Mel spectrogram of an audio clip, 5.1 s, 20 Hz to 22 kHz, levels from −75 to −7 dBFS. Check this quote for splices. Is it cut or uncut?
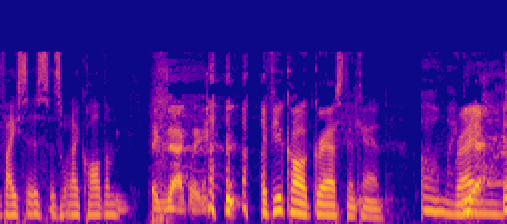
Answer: cut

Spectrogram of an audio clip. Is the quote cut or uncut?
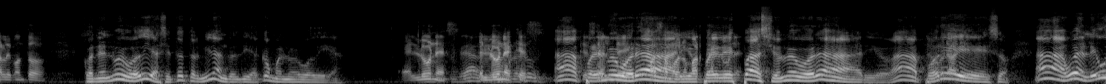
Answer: uncut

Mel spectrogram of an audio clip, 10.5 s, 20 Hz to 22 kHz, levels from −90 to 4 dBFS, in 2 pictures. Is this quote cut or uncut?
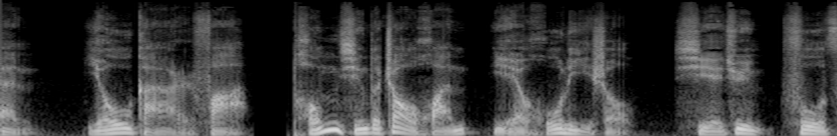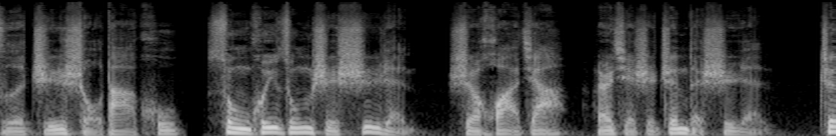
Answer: cut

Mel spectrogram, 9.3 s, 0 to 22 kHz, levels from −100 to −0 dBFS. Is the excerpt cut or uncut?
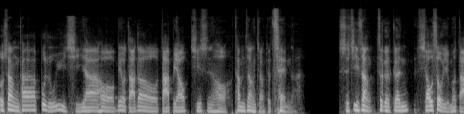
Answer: uncut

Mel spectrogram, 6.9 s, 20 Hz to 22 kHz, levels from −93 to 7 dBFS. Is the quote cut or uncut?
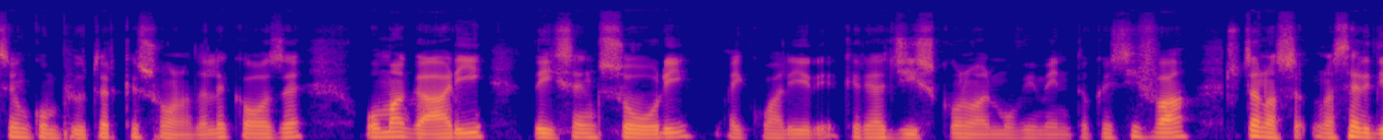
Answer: uncut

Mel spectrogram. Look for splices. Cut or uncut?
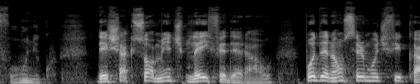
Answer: cut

